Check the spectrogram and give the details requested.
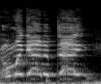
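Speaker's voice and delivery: high-pitched, frantic cry; mock panic. Climber retelling a missed grab at the top, high mock panic. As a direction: squeal it in hammed-up terror.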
